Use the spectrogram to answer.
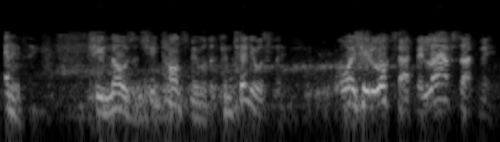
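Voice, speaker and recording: An actor playing a tormented, jealous artist with a halting, overwrought delivery in an old-time radio drama. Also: male voice, on the high side, sing-song. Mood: anguished confiding. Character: tormented, jealous male artist, brooding and short-tempered. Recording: muffled, noisy old radio recording.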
